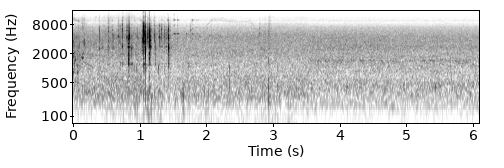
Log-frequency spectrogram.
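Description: A few sharp splashes about a second in as a brook trout is released from a landing net dipped in the creek, then the steady rush of flowing creek water.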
